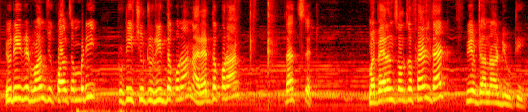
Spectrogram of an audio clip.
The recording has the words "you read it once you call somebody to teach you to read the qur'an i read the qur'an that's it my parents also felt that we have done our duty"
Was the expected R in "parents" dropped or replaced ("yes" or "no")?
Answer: no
